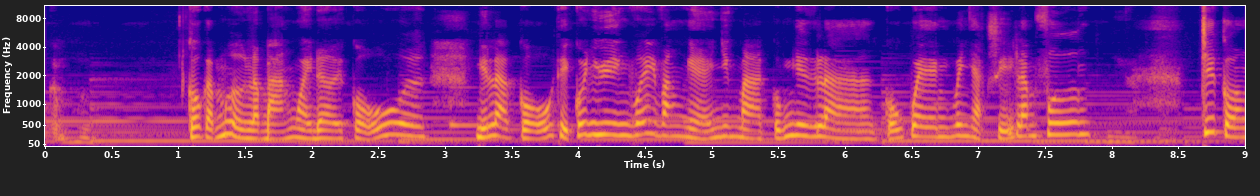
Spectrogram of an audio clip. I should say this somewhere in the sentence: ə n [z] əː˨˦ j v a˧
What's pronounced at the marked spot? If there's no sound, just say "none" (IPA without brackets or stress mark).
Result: v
